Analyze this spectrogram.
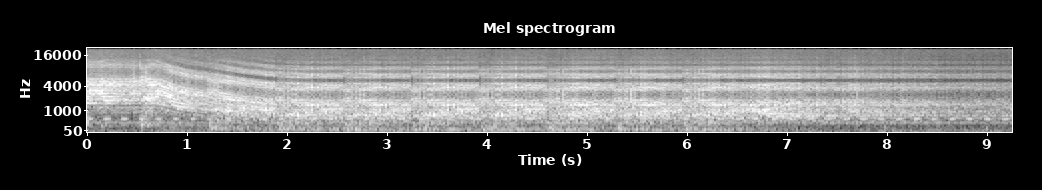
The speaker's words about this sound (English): And that is what a 909 crash cymbal sounds like. Slowed way down.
